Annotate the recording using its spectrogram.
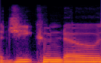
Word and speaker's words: Jeet Kune Do: But his style, he's a Jeet Kune Do.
